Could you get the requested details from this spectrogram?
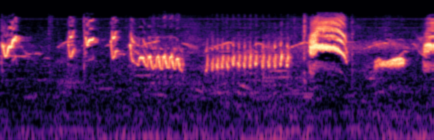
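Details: Hwamei singing vigorously ('gacor'), a varied loud song of short upslurred notes, a dry rattling trill, a harsh buzzy burst and sweet whistled phrases in quick succession.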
